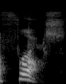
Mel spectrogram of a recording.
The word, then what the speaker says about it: Fraass: police captain FR is this pronounced phas or fras uh Frost just imagine saying Frost without the te ah okay I should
